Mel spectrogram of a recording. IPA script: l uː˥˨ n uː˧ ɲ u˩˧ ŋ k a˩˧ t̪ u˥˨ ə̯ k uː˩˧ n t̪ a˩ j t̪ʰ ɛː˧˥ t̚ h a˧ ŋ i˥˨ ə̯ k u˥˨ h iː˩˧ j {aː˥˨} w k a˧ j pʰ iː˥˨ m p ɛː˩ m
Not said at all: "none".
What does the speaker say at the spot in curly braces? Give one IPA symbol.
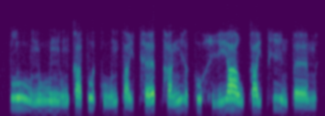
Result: aː˥˨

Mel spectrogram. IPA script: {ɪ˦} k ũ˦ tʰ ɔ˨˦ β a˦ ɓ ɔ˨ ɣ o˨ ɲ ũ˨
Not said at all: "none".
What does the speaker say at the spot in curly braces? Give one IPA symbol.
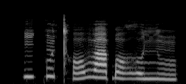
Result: i˦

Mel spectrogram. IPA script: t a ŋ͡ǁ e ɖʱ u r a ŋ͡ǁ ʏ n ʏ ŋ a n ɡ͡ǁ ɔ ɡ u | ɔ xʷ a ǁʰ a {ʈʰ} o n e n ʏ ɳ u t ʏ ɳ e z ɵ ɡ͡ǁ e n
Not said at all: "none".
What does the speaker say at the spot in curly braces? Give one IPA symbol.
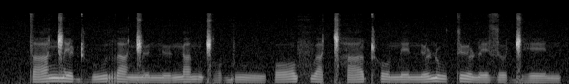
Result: ʈʰ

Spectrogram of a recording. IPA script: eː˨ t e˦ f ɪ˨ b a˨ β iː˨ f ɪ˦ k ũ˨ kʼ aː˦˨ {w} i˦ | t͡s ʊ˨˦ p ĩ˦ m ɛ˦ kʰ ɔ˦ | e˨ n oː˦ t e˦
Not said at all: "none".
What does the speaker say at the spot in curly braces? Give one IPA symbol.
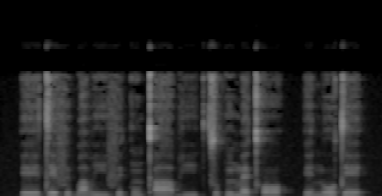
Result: b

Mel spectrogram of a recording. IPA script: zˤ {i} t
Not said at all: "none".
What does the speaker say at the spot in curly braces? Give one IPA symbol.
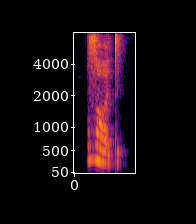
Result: e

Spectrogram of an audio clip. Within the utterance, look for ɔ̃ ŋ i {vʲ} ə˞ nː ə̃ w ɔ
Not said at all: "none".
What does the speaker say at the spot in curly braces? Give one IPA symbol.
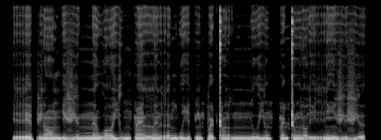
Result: vʲ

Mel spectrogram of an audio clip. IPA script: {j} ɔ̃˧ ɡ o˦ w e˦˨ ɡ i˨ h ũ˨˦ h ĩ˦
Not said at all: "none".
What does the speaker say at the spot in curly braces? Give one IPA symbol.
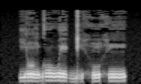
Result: j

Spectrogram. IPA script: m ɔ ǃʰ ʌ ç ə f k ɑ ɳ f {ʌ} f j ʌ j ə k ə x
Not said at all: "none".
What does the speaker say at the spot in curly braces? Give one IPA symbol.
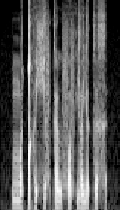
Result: ɔ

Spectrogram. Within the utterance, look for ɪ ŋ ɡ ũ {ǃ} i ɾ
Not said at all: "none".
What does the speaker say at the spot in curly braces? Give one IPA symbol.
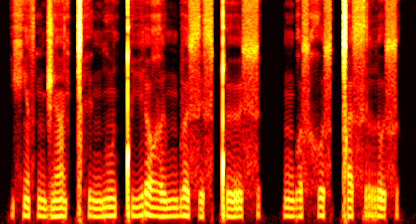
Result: ǃ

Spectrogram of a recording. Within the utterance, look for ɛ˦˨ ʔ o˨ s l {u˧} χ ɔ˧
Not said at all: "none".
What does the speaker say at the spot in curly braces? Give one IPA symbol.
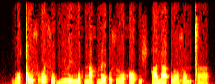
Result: o˧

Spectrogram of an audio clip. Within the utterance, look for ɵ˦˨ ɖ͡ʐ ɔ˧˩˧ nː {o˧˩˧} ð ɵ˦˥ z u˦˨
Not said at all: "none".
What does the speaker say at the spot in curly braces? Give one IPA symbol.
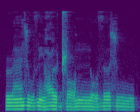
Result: o˧˩˧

